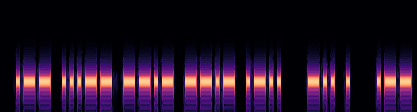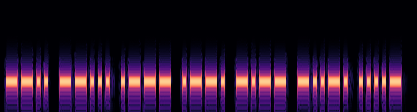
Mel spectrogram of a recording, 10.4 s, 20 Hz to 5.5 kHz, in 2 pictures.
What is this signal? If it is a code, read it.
Morse code, heard as a keyed tone, about 25 wpm, 600 Hz. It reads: W3QQL DE WZ7JPY/4
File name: QSO309a 25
